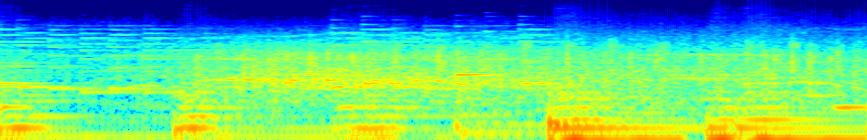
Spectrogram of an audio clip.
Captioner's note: applause, cheering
